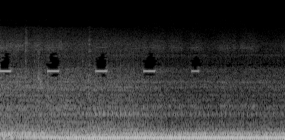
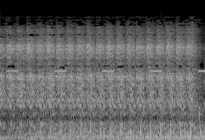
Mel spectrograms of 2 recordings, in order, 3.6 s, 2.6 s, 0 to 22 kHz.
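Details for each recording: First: Nissan Hardbody Z24 pickup after correcting a recently replaced fuel pump that was installed wrongly and causing a no-start: steady, low, even idle with a chime beeping about three times a second; runs normally after the fix. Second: Nissan Hardbody Z24 8-plug pickup whose fuel pump was replaced a week earlier, with fuel reportedly not reaching the top. The starter cranks at about nine beats a second but never catches. It fires with carburetor cleaner, so crank no start from fuel starvation.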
